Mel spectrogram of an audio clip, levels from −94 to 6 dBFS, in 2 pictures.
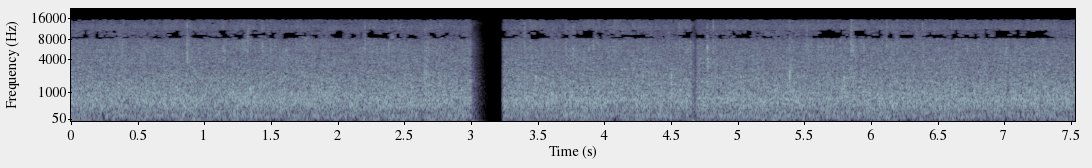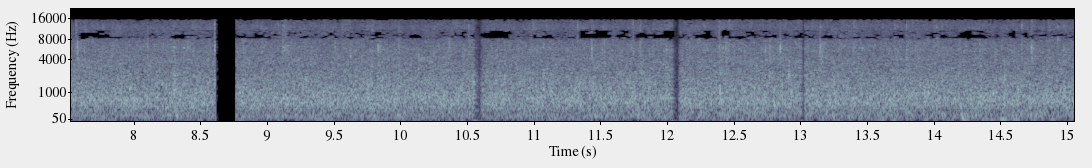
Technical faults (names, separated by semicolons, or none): long network dropout; short concealed packet loss; chunks out of order; playback stall; burst of packet loss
